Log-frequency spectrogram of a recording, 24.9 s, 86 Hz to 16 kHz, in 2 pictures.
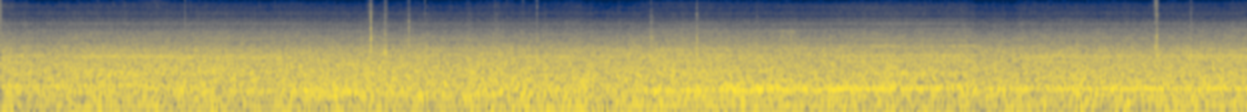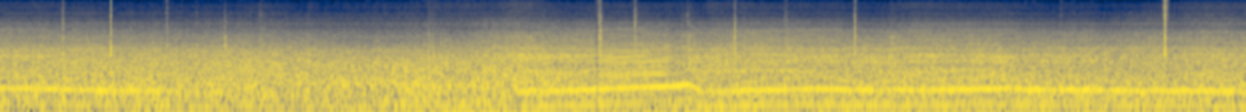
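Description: Husqvarna Vitpilen 250's single-cylinder engine running at road speed over heavy wind noise. The engine note eases off for a few seconds past the middle, then climbs under acceleration and drops sharply with a gearshift about 19 seconds in before holding steady.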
